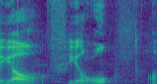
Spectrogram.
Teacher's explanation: یغفر غین کو موٹا ادا کریں گے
